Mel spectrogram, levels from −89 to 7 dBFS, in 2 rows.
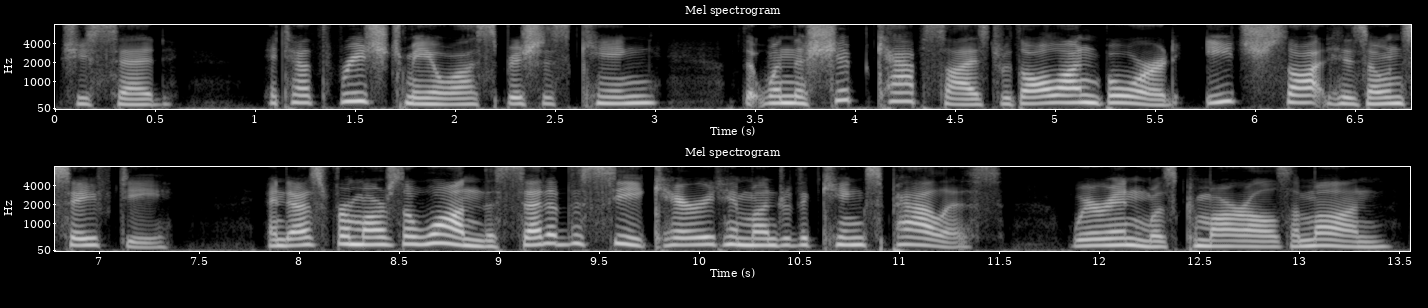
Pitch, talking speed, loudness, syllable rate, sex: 230 Hz, 190 wpm, -18 LUFS, 5.1 syllables/s, female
